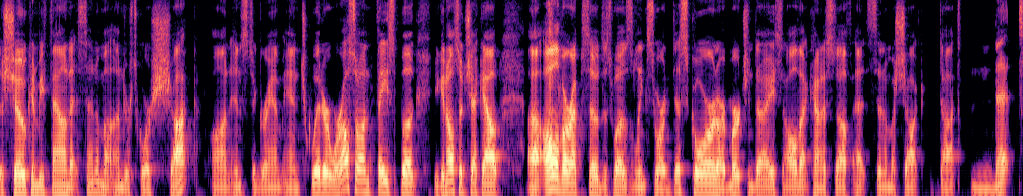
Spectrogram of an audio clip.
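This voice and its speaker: Talking in a plain, everyday voice at a fairly quick pace with hardly any pauses, a man has a medium pitch and ordinary pitch variation on a very clean recording with a silent background. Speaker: film historian and podcast co-host. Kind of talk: casual podcast discussion. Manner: laughs often, chatty.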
